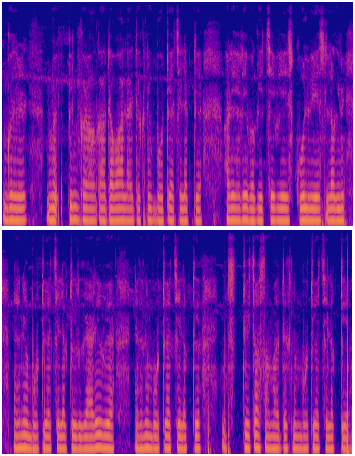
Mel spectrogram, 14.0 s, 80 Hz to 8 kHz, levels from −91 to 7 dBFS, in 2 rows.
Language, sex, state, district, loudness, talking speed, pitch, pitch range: Hindi, female, Bihar, Jamui, -28 LUFS, 190 wpm, 155 Hz, 155-160 Hz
